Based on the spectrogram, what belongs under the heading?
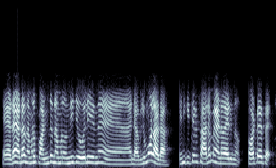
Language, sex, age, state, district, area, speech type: Malayalam, female, 45-60, Kerala, Kottayam, urban, conversation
